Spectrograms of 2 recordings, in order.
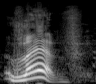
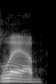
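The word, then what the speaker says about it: Lev (לב): Lev. Now, I know it looks like it's Leb, but I pronounce it Lev.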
